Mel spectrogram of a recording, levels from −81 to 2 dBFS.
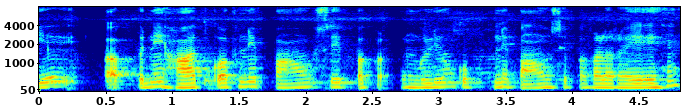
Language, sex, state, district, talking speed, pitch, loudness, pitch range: Hindi, male, Uttar Pradesh, Jalaun, 200 wpm, 145 Hz, -22 LUFS, 135-155 Hz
